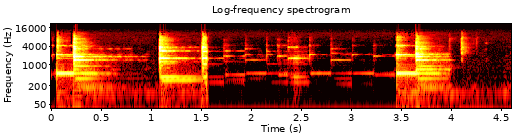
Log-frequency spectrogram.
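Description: Phone ringtone for an incoming caller: a bright, melodic electronic tune plays in a few loud, clipped bursts, with quieter scattered notes between them and no voices.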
